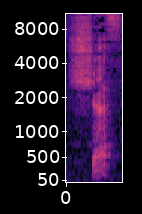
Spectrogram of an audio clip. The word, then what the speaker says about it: chef: as sugar, sure, while other words that are written with CH are pronounced sh, as in chef or Chicago.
